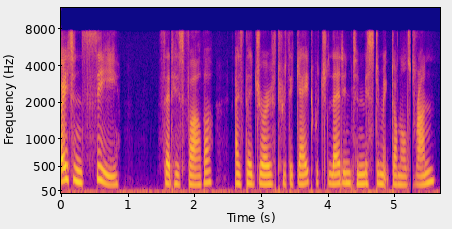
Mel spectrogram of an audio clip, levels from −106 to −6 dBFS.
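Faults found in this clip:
Packet loss on the ADPCM call, 5.24–5.37 s: a hard-edged silent hole of about 40 ms, roughly two packets' worth. Speech then comes back with a bit of grit while the decoder's predictor and step size drift back in line with the sender's. G.722 wideband coding at 64 kbit/s carries the call, with the top end reaching up to 7 kHz.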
